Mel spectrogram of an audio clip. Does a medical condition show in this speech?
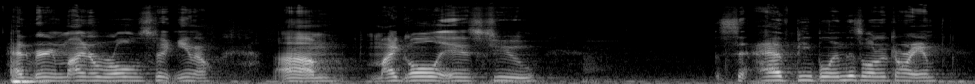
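Yes: cerebral palsy; wheelchair user.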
